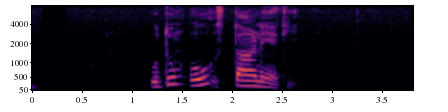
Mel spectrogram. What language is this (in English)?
Sinhala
